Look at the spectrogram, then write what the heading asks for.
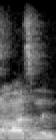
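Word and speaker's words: Assman: uncle dick uh and my last name is pronounced osmond but it's spelled ass man and my uncle was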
